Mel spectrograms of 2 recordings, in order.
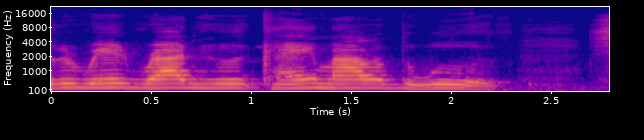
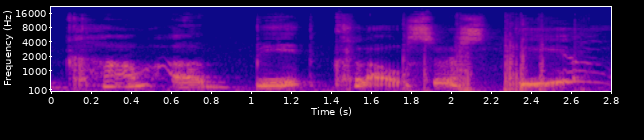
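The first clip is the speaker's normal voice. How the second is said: slow unvoiced luring whisper; creepy whisper; 8 semitones higher, 6 dB quieter, slower than usual. A narrator's reading. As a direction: coax her in, barely breathing. Wolf luring her closer.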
